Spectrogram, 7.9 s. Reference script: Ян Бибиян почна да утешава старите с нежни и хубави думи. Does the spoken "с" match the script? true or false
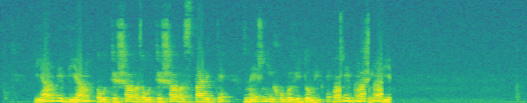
false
